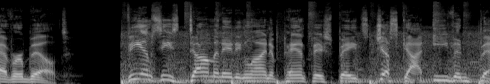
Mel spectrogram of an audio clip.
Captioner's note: voiceover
